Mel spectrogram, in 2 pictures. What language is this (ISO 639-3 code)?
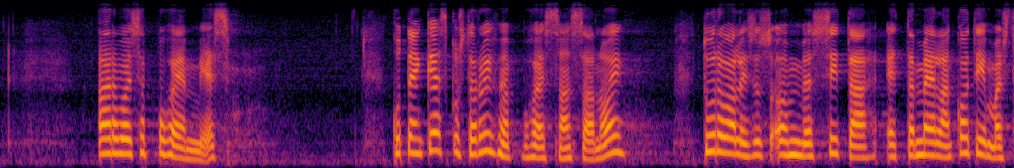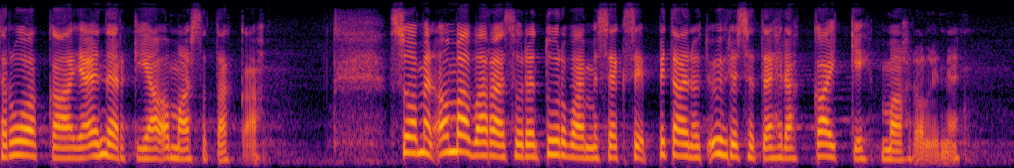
fin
